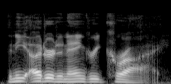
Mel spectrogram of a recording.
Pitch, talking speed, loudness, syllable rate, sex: 115 Hz, 210 wpm, -15 LUFS, 6.2 syllables/s, male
